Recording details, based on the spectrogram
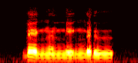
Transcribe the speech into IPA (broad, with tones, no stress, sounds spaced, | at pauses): ɽ ɛ˦˨ ŋ ə̃˨ n̪ e˨ ŋ ə˦ ɾ ɯ˦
